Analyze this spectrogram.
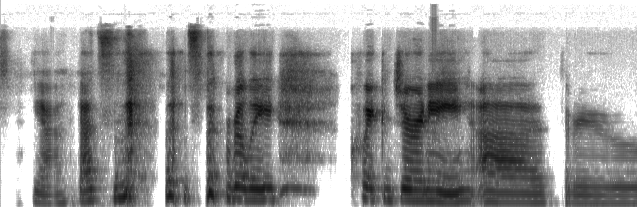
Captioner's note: chuckles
